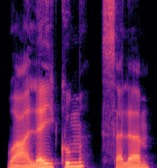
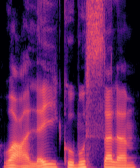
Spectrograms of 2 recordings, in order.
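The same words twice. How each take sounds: First: Slow "Wa alaykum", a break, then "salam"; Wa alaykum / salam, in two separate pieces; unlinked words. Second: Wa alaykumus salam as one slow, joined phrase; all in one go. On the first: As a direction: stop on the m of "alaykum" before "salam". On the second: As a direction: slowly run "alaykumus salam" together without a break. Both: Shown as a demonstration. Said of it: "Pour tout prononcer d'un coup".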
